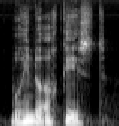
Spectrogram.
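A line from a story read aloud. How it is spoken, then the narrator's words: Plain. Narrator (German): sagte er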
